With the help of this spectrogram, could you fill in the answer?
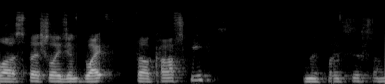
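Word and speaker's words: Falkofske: for the court reporter my name is falkovsky last name is spelled f-a-l-k-o-f-s-k-e Mr falkovsky who do you work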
